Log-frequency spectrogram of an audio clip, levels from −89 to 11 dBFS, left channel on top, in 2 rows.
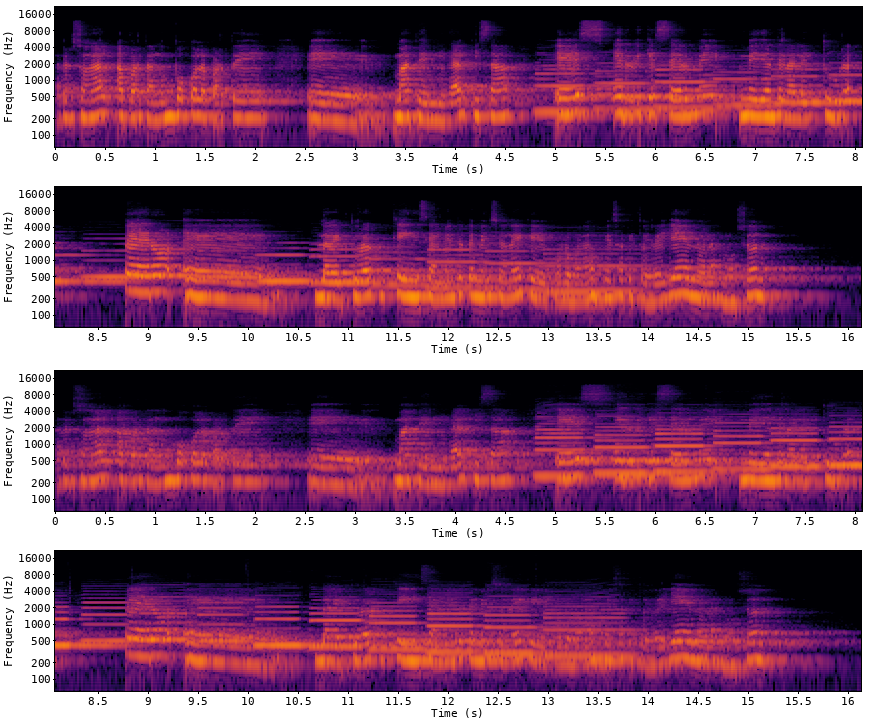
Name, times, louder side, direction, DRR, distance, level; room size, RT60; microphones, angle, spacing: voice 1, 0.0-2.1 2.5-4.6 5.0-5.3 5.6-8.0 8.8-10.3 10.7-15.2, left 4 dB, 45° left, 6 dB, 0.3 m, -25 dB
sound 1, 4.8-13.9, right 2 dB, 60° right, 0.4 m, -29 dB
13.5 x 7.2 x 2.4 m, 2.2 s
head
